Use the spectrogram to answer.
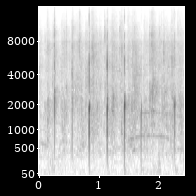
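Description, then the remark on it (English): Sparse audience applause for military members from Fort Hamilton in Brooklyn, New York: a handful of sharp, separate claps at irregular intervals over a soft hiss, fairly quiet and with no one speaking. “They are behind me. Give them a round of applause.”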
